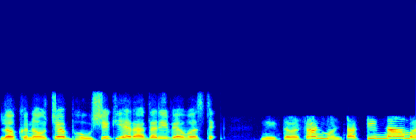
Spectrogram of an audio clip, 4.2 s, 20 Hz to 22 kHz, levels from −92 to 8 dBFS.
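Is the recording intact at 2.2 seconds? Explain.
No. A handover gap runs from 2.11 to 2.21 s, just after "लखनौचे भौशीक येरादारी": while the call switched networks, no speech frames arrived, so the sound dies out almost at once and 100 ms of what was said is simply missing.

A fallback to narrowband follows at 2.21 s and lasts to the end. The new link carries a narrowband codec instead of HD Voice, so nothing remains above 4 kHz. The sound turns dull and rougher, which fits a low-rate mode around 5.9 kbit/s.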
